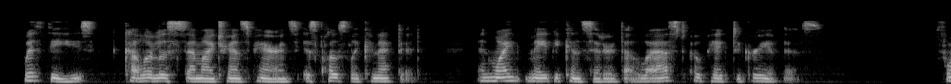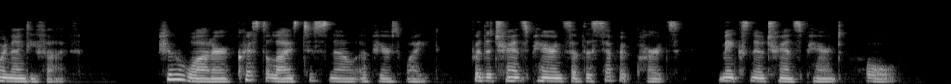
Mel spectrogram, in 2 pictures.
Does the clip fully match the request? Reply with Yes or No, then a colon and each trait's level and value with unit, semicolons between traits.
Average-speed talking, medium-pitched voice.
No: slow, 120 wpm; medium, 145 Hz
